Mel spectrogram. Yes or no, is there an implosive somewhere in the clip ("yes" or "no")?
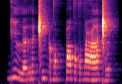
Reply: no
